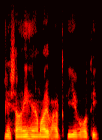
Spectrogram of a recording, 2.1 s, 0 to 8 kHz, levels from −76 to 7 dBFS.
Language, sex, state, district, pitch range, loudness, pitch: Hindi, male, Uttar Pradesh, Budaun, 105-110 Hz, -22 LUFS, 110 Hz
